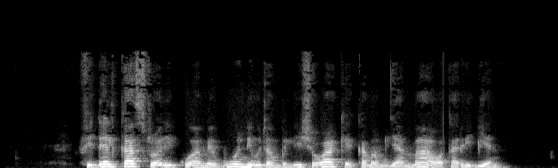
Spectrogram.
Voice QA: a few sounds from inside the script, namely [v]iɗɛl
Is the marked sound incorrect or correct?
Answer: incorrect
